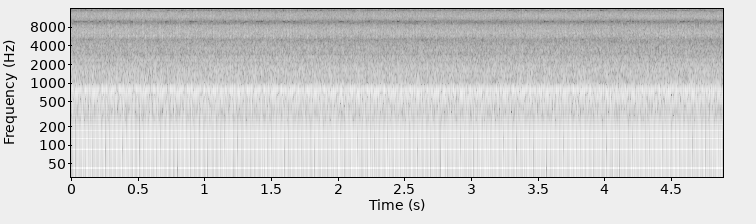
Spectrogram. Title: 2017 C7 Corvette GS M7 Rattling Noise In Low RPM From The Engine Compartment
